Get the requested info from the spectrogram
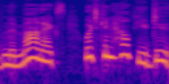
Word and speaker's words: mnemonics: One way you can significantly improve your memory is by using memory techniques often referred to as mnemonics. The first M is silent.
